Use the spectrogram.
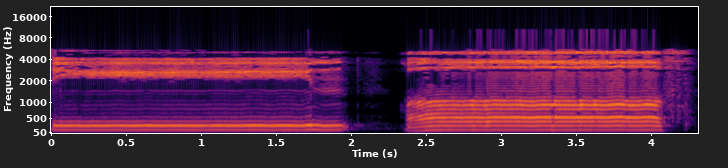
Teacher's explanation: وهذه كلها تمد مدا لازما، ست حركات، أطول أنواع المدود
